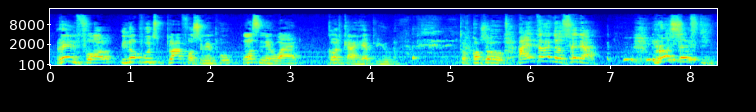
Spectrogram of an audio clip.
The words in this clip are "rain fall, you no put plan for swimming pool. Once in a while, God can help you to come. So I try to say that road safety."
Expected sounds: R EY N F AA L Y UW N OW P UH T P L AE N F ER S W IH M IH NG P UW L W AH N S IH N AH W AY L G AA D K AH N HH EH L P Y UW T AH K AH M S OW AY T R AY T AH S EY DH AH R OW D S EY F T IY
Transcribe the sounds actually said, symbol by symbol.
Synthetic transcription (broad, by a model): R EY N F AA L Y UW N OW P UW T P L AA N F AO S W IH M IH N P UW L W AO N S IH N AH W AY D G AA D K AH N HH EH L P Y UW T AH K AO S OW AY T AY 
